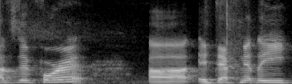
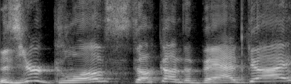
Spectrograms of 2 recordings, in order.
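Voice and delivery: slow, pitched-up movie narrator voice; 6 semitones higher than usual. Asked by the others to do a line in the CinemaSins voice. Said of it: "You gotta say it in the Cinema Sins voice".

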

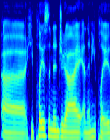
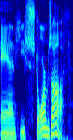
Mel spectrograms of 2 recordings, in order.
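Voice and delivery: ordinary delivery

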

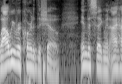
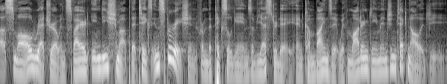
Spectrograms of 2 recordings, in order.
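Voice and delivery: movie trailer narrator voice, lower pitch; 4 semitones lower than usual. Introducing an indie game from Calgary, movie trailer voice. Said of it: "movie trailer voice, ready?".

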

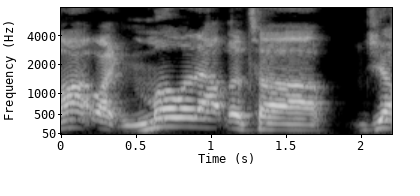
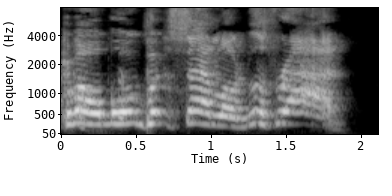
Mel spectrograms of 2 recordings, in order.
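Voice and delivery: put-on cowboy country accent, laid on, pitched up; 9 semitones higher, 3 dB louder than usual. Commentating a wrestling match, urging the wrestler on in a put-on country accent. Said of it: "I should just use my regular accent. It's country enough".

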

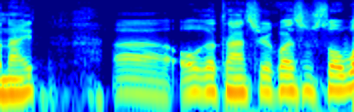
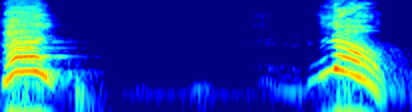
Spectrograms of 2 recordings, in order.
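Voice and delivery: put-on yelling, raised pitch; 11 semitones higher than usual. Retelling telling a dog off: retelling a yell at a dog. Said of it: "Like this".

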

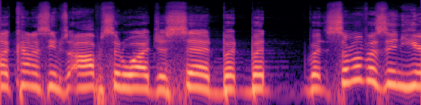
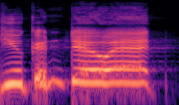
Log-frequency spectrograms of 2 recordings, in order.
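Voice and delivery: mock, drawn-out, stretched hype-man style scream; 4 semitones higher than usual. Retelling a speaker at a conference: imitating someone screaming. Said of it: "he screamed".

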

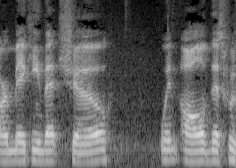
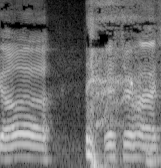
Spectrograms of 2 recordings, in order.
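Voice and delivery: groggy put-on voice, slightly higher pitch; 4 semitones higher than usual. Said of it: "Jennifer Hale, like, took NyQuil".

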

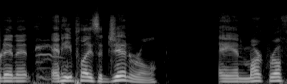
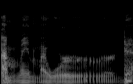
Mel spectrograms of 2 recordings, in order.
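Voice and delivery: very deep, very soft, rough, creaky, slow drawl; 14 dB quieter than usual. Repeating a Heath Ledger Joker impression on request: Heath Ledger Joker voice. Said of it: "Do it again".

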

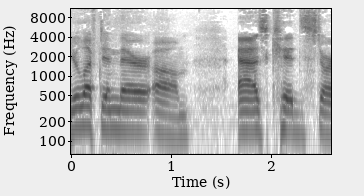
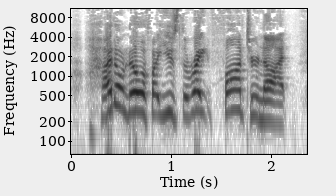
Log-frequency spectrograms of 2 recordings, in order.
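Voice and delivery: very high, loud, alarmed, freaked-out outburst; 10 semitones higher, 11 dB louder than usual. Game master voicing a character the players are calming down, very freaked out. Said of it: "she seems very freaked out".

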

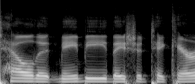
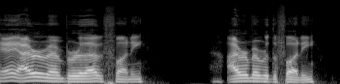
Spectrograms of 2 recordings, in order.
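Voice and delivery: strained, forced, put-on cheerful laughing voice. Imitating show hosts who must smile and laugh: imitating a forced smiling laugh. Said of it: "they have to smile and laugh and go".

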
